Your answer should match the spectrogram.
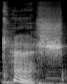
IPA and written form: kæʃ (cash)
